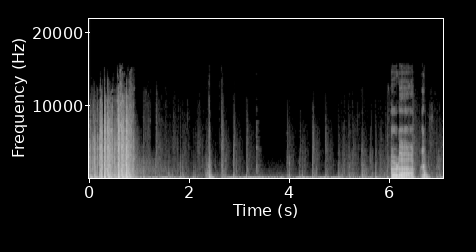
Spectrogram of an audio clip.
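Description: Footsteps crunch quickly on the ground.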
